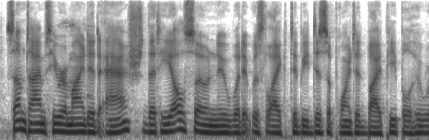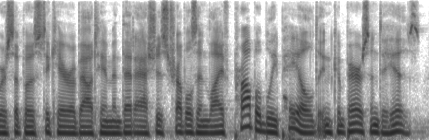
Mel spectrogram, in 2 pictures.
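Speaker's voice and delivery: ordinary talk, nothing marked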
